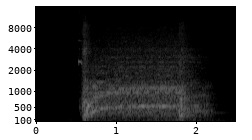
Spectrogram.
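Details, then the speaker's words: Barn-find 4WD Citroën BX, no ECU connected, first spin of engine: starter turns lazily under two seconds without catching; owner suspects bad battery terminal connections. Slow cranking. "that sounds pretty okay not the fastest moving but I think the connections on the battery is really bad"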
